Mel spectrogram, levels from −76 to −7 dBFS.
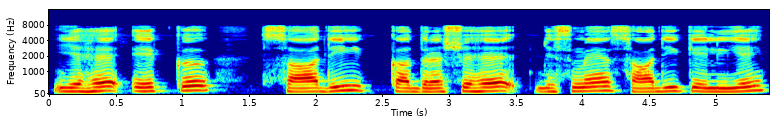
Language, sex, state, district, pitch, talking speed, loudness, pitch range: Hindi, male, Jharkhand, Jamtara, 165 Hz, 120 wpm, -14 LUFS, 150-180 Hz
